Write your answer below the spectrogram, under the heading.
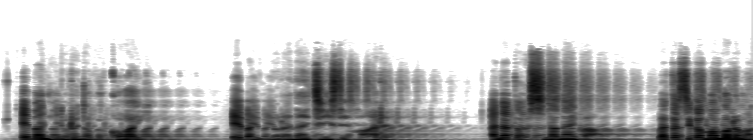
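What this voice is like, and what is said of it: Imitated anime character voice. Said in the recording (Japanese): “今度は綾波レイちゃんの。 ... 似てるかどうかわかんないです ... モノマネの方 ... 似てないかもしれないですけど”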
